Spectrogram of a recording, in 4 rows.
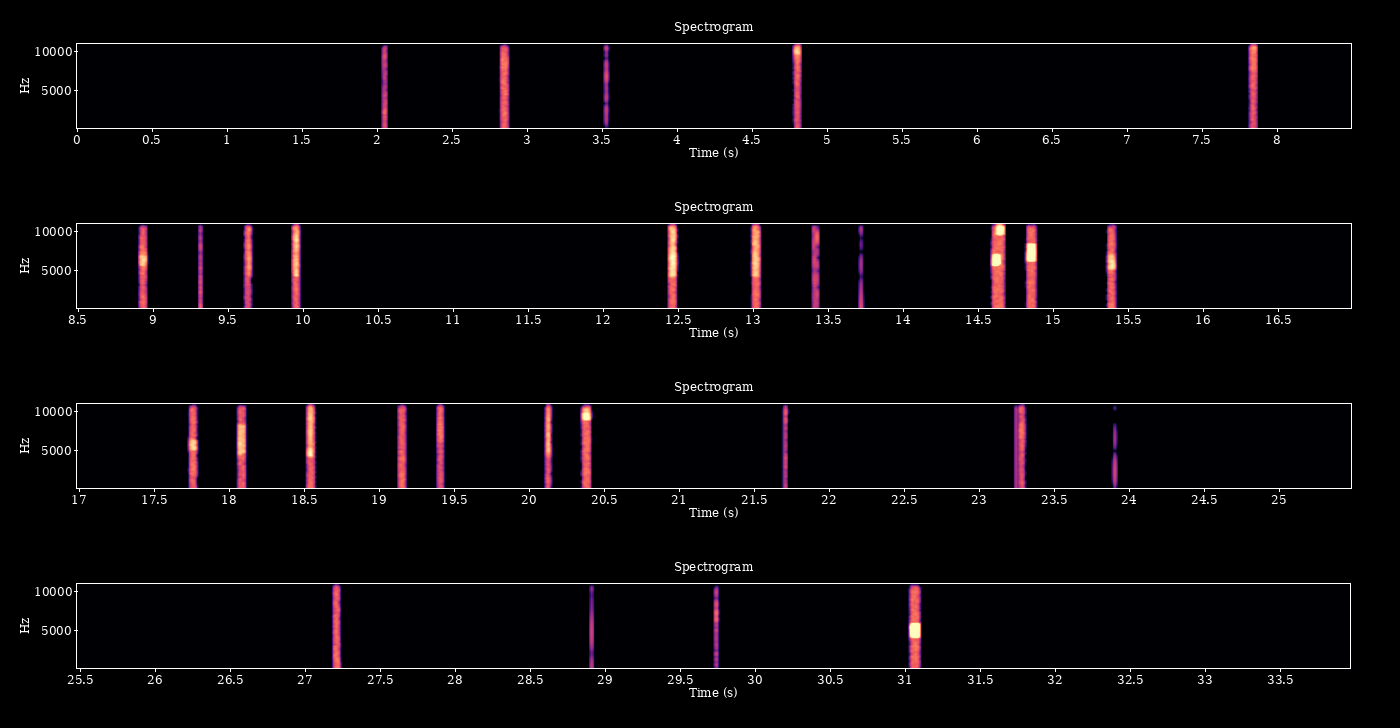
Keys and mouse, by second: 1.5-6.5 drag, 7.2 right click, 7.8-14.2 drag, 15.2 right click, 16.9 right click, 17.9-19.9 drag, 21.4 right click, 22.6 right click, 23.6 right click, 24.3 right click, 25.2-26.9 drag, 28.9-31.7 drag, 32.3 right click, 33.4-33.9 drag.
